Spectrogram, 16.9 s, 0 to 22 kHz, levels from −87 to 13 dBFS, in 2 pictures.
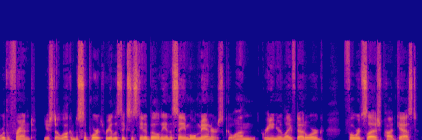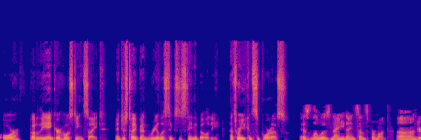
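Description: An adaptive stream dropping to a lower bitrate is the fault in this speech clip: the connection slowed and the player switched to a much leaner encoding from 14.35 s, right after "you can support us", through to the end at 16.87 s. The change is abrupt with no gap. Everything above 5.6 kHz vanishes, and the muffled, swirly texture fits a drop from about 128 kbit/s MP3 to roughly 26 kbit/s.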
